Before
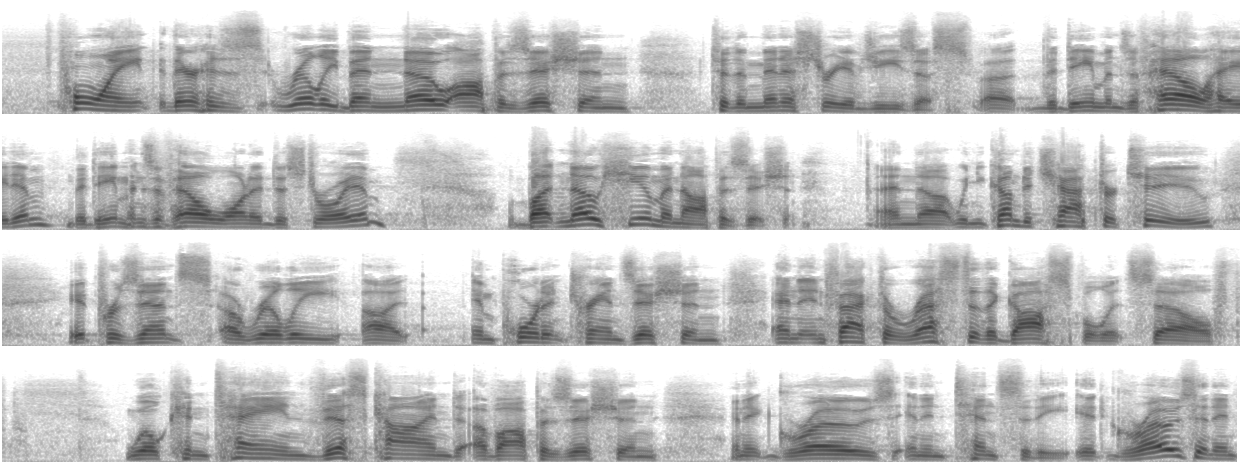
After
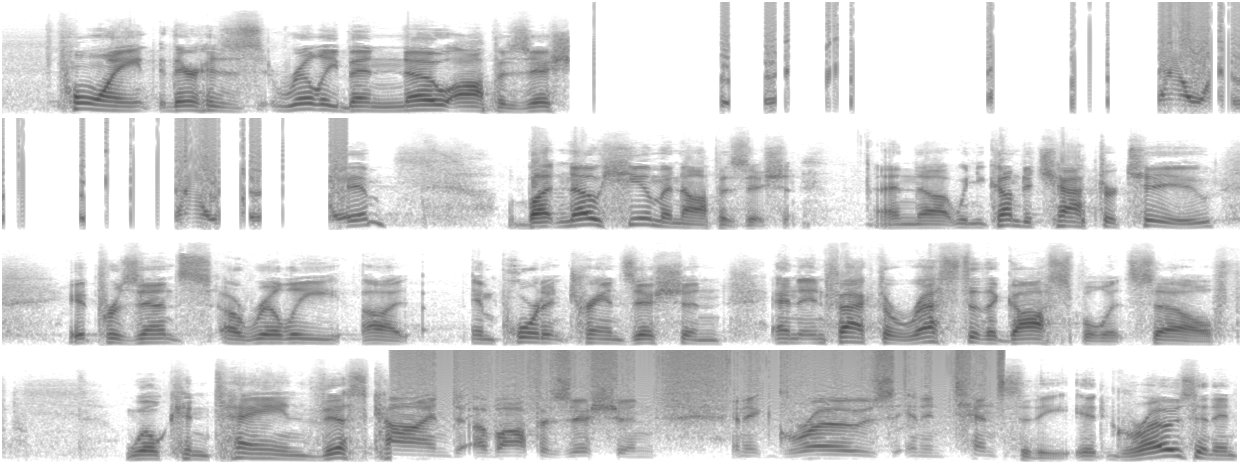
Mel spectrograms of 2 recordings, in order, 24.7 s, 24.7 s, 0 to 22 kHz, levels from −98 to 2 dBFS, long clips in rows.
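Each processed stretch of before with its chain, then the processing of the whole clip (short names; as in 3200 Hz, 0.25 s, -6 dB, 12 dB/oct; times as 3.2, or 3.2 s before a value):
2.83–7.92 wah 4.7 Hz 410–2000 Hz, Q 5.7 + requantised 6-bit, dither none
20.51–23.58 switching spikes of -29.5 dBFS + HPF 1000 Hz + sample leveller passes 1
whole clip: HPF 210 Hz 6 dB/oct; tilt +2 dB/oct; gain -6.5 dB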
